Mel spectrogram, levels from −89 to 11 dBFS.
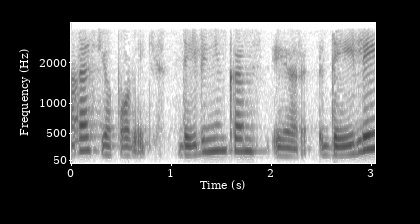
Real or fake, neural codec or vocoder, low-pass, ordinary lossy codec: real; none; 3.6 kHz; AAC, 24 kbps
